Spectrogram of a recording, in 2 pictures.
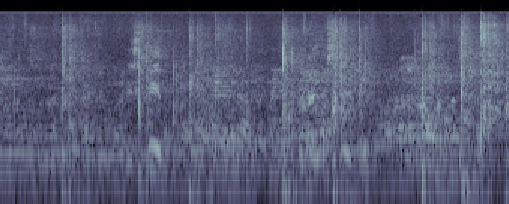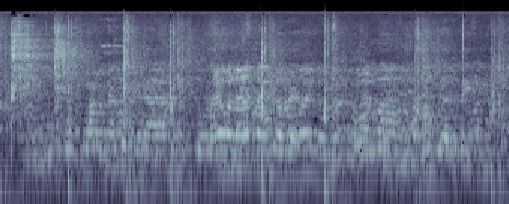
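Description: Basketball bouncing on a sports-hall floor, a series of irregular thuds with hall echo, amid overlapping voices.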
